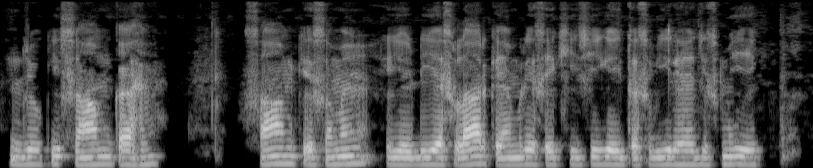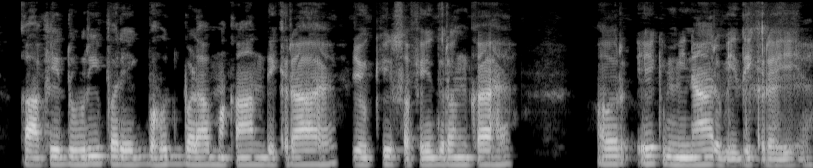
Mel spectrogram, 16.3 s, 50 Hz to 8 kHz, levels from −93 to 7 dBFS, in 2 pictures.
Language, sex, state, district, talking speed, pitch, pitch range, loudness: Hindi, male, Uttar Pradesh, Gorakhpur, 150 wpm, 120 Hz, 120-130 Hz, -19 LUFS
